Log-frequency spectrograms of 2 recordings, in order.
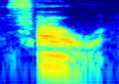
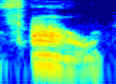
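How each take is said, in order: First: The word ends with a w sound. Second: The same.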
